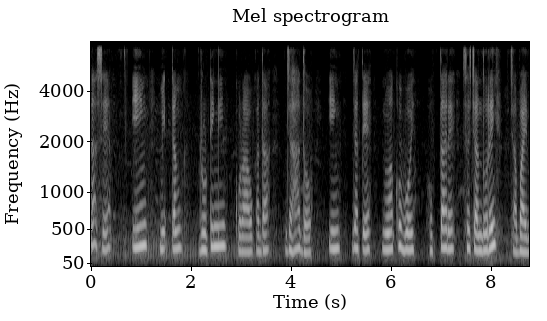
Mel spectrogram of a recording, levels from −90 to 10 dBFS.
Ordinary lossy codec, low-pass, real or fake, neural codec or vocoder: none; 7.2 kHz; real; none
